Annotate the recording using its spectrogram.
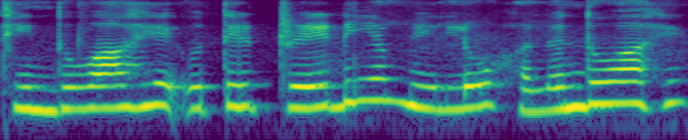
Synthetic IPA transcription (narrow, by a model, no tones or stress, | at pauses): t̪ʰĩːn̆d̪oaːɦeʔʊt̪eʈɾeːɗĩjə̃mẽloːhɐlə̃nd̪oaːɦeː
